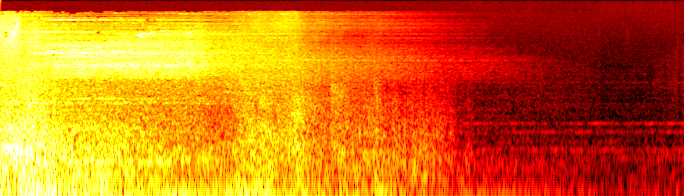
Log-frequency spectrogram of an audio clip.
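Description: A triumphant game fanfare booms out and slowly fades away.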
